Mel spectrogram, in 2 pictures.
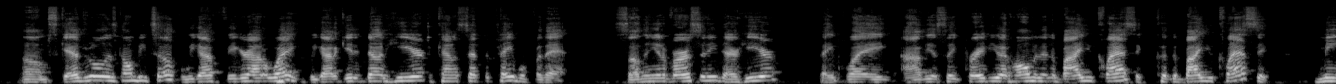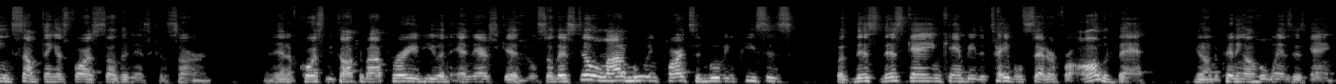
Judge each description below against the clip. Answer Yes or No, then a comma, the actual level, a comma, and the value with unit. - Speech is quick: Yes, fast, 230 wpm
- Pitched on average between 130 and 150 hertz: Yes, low, 135 Hz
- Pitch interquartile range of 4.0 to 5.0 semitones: Yes, average, 4.7 semitones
